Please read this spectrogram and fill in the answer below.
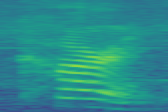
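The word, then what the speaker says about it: Charon: men whose name is Karen k sound not sh sound not CH sound though that I think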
